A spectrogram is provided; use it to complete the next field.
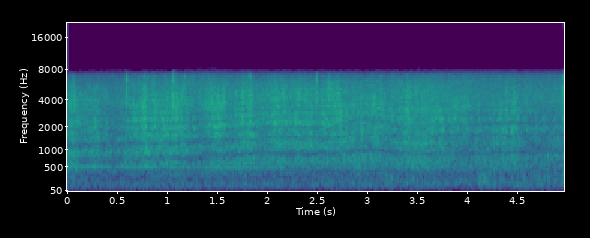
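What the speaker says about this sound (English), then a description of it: "Oh, here comes a helicopter." Steady engine drone of a helicopter passing overhead, fairly constant and moderately loud for several seconds, with no talking.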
